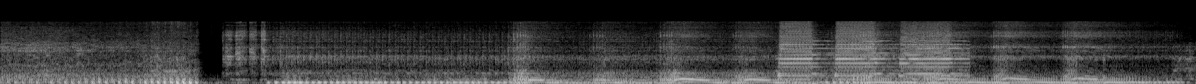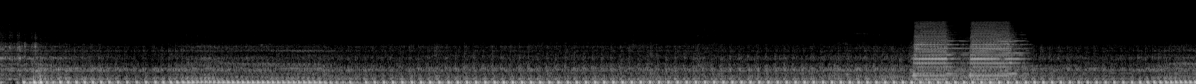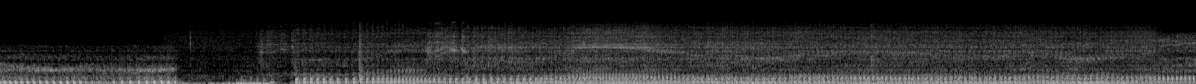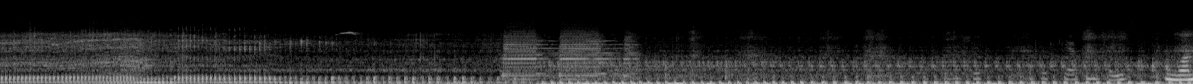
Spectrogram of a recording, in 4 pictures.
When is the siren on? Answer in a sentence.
The siren can't be heard in this clip.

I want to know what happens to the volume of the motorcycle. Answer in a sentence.
The loudness of the motorcycle goes down.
